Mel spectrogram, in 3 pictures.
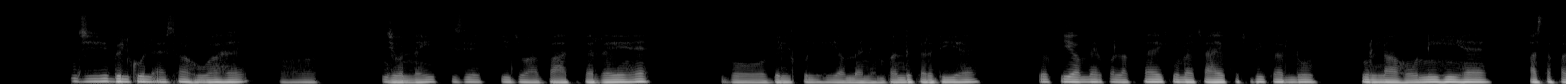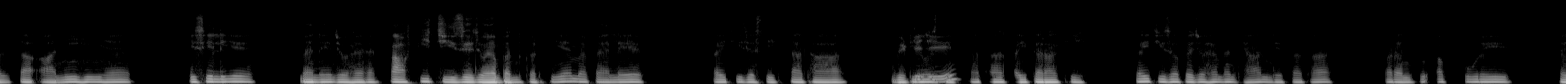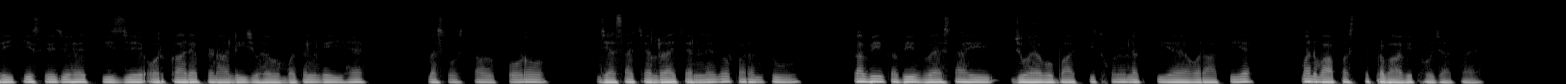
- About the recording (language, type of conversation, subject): Hindi, advice, तुलना और असफलता मेरे शौक और कोशिशों को कैसे प्रभावित करती हैं?
- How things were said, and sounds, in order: tapping; in English: "वीडियोज़"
